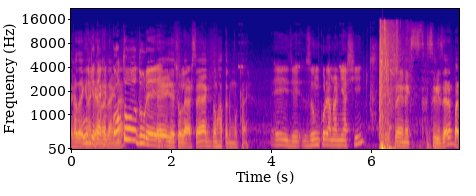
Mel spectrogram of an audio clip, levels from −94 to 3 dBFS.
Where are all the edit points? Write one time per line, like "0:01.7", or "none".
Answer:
0:06.4

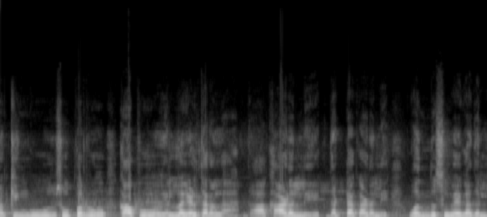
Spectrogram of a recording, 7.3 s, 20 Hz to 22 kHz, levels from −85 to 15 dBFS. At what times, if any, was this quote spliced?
none

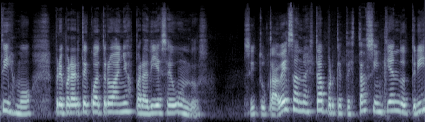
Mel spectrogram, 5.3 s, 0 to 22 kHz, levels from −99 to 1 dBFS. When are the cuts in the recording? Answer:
0:03.2

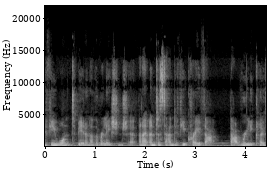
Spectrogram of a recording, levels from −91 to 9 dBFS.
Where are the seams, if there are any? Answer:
0:01.7

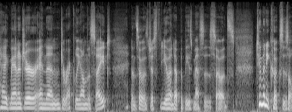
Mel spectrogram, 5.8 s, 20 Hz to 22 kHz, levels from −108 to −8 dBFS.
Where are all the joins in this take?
0:02.6

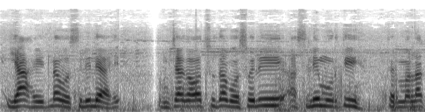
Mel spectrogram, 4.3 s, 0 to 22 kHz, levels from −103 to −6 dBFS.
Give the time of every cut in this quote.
0:01.6

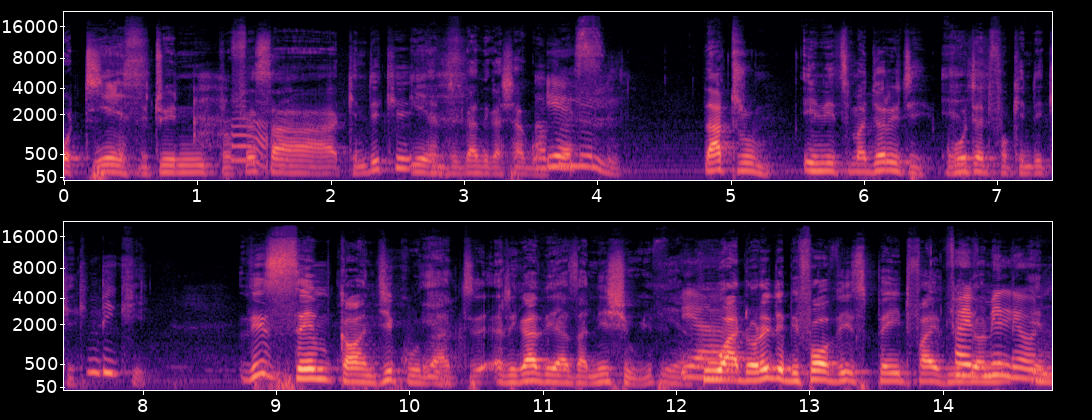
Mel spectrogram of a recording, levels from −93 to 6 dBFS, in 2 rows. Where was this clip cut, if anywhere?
none

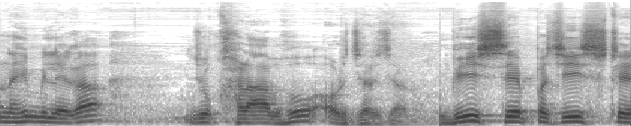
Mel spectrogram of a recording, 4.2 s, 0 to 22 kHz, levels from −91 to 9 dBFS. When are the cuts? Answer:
0:02.8

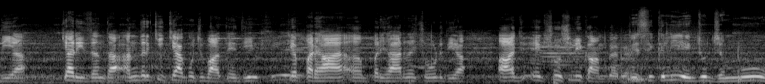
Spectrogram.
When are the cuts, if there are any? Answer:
none

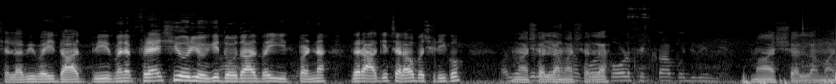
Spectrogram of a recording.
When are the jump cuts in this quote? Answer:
none

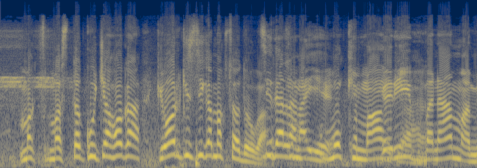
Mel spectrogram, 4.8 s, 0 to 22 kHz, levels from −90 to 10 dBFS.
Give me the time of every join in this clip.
0:02.7

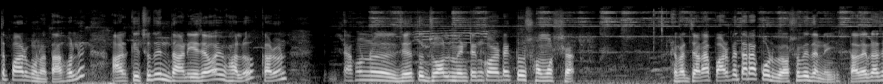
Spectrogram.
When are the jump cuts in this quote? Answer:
0:03.3

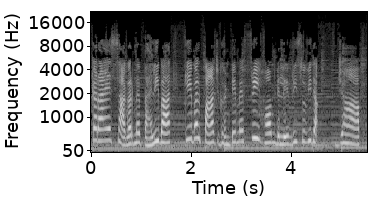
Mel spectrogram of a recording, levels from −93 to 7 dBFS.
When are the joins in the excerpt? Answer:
none

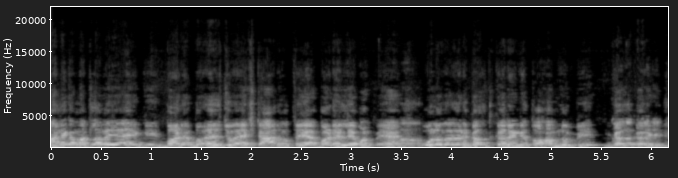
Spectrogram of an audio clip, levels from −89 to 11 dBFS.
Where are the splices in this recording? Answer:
none

